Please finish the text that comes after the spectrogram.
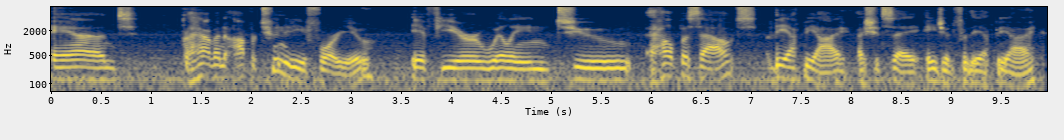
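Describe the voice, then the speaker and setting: A man's voice: measured pace, natural voice. A man playing a composed, businesslike female FBI agent in her thirties in a tabletop game, matter-of-fact and persuasive. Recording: noticeable low rumbling background noise.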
